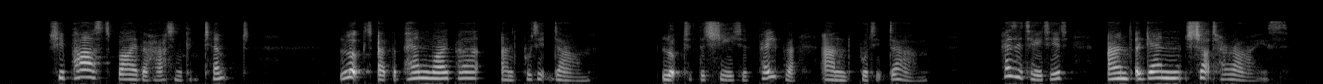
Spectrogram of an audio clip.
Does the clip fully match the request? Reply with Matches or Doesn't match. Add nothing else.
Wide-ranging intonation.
Matches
